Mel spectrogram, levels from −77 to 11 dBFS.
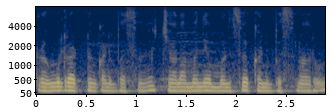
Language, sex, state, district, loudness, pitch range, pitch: Telugu, male, Andhra Pradesh, Srikakulam, -18 LUFS, 125-130 Hz, 125 Hz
